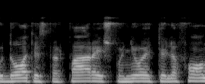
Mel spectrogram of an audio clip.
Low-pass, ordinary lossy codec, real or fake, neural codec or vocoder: 7.2 kHz; Opus, 24 kbps; real; none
